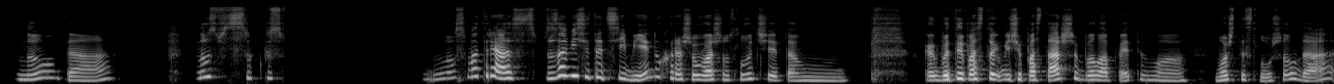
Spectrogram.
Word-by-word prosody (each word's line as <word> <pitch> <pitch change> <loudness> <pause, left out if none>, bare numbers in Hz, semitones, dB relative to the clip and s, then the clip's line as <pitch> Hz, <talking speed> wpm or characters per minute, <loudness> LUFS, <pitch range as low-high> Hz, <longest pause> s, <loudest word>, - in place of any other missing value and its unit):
Ну 265 +7 -4
да, 185 +7 -5 0.8
ну, 320 +5 -1
с 360 - -12
вс 350 0 -9
су 285 - -7
кус 285 -1 -10 1.4
Ну, 245 +4 -10
смотря 350 -4 +4
с 275 0 -12
зависит 370 +4 +4
от 320 -5 0
семей. 250 -7 0
Ну, 355 - -6
хорошо, 235 -7 -1
в - - 0
вашем 215 0 +2
случае 230 -2 -3
там, 180 -2 -7 0.7
как 195 +1 0
бы, 210 +1 +7
ты 265 +1 +6
постой 235 +1 +5
м, - - -5
еще 230 +1 0
постарше 205 +5 +4
была, 205 -4 +1
поэтому, 185 -2 -7 0.2
может, 210 +4 -2
и - - -1
слушал, 210 +5 -6
да. 210 +8 -3
230 Hz, 145 wpm, -25 LUFS, 200-280 Hz, 1.4 s, бы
